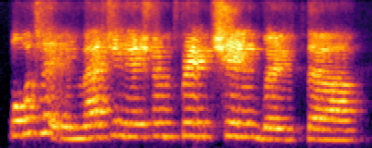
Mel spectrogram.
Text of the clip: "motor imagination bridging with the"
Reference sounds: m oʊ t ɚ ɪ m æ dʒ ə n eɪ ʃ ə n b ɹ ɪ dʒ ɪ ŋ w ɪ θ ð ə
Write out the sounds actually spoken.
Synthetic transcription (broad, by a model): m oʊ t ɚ ɪ m æ dʒ ə n eɪ ʃ ə n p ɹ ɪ tʃ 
